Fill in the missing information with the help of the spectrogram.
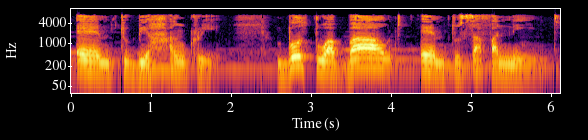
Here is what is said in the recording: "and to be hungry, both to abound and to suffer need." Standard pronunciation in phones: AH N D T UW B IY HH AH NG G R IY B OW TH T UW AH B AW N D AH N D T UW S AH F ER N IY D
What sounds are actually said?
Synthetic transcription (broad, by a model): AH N T UW B IY HH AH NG G R IY B OW TH T UW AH B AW D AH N T UW S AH F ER N IY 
